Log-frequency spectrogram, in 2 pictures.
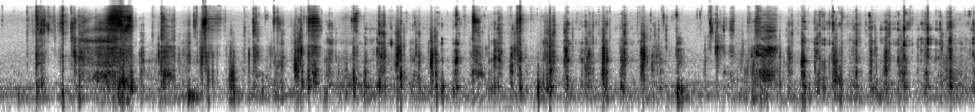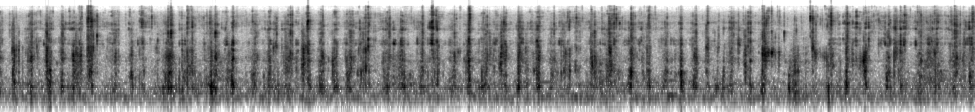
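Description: Close-up chewing of a bite of kielbasa sausage with cheese sauce: rapid mouth clicks and smacking, with a sharper biting sound about one to two seconds in.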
